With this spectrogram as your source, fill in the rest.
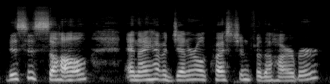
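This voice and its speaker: A woman's voice: medium pitch, animated, normal speed, dry recording, close to an everyday voice. A woman reading aloud the lines of a pushy man calling on a boat radio, her quoting voice slightly raised. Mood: insistent.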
